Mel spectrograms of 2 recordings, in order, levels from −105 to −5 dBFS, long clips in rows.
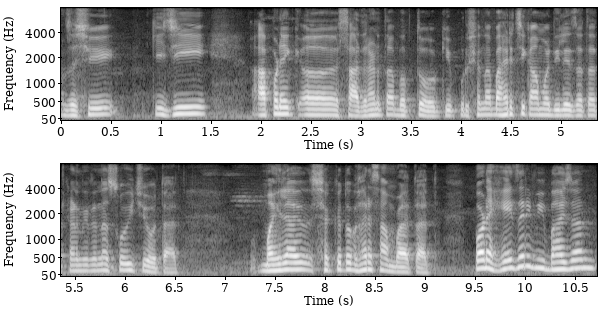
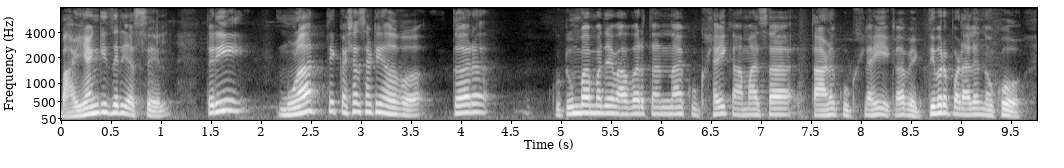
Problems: constant background noise, background conversations at intervals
